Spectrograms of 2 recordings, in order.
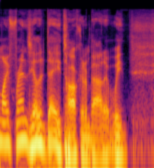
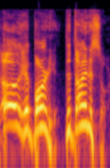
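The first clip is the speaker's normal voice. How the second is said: put-on much higher, bright kid voice; high innocent child's reply; clueless kid; 12 semitones higher than usual. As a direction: play the oblivious young audience member. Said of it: "I had a kid in the audience".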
